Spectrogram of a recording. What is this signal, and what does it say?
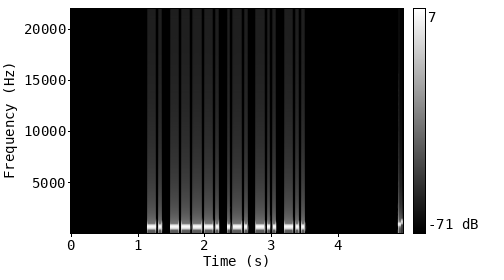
Morse code, heard as a keyed tone, about 28 wpm, 700 Hz. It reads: N9RDD
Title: USA Call Signs - 5 Characters - 6x Character Spacing - 28wpm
